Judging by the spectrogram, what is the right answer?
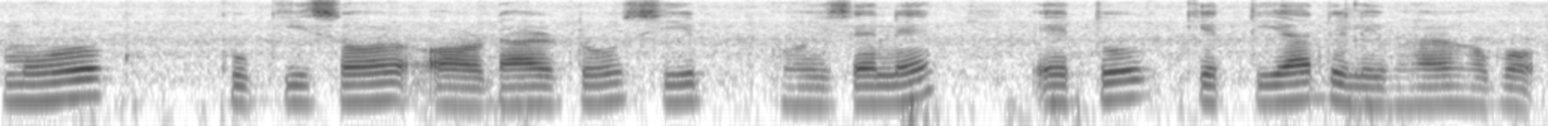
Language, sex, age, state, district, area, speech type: Assamese, male, 18-30, Assam, Sonitpur, urban, read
